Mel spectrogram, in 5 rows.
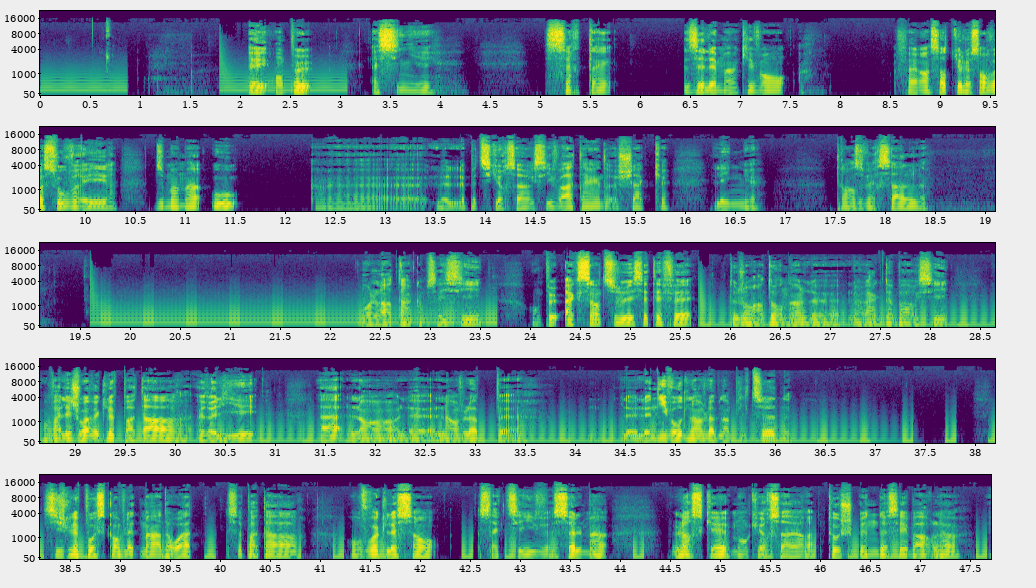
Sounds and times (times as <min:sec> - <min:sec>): Electronic music: 0:00.0 - 0:00.9, 0:01.8 - 0:03.1, 0:19.6 - 0:23.7, 0:25.7 - 0:41.7, 0:42.4 - 0:44.3, 0:45.3 - 0:47.7
Speech: 0:02.1 - 0:04.0, 0:05.1 - 0:05.8, 0:06.4 - 0:07.7, 0:08.6 - 0:11.6, 0:12.3 - 0:16.8, 0:17.5 - 0:18.5, 0:22.3 - 0:33.6, 0:34.2 - 0:36.2, 0:38.2 - 0:43.9, 0:44.5 - 0:47.5.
